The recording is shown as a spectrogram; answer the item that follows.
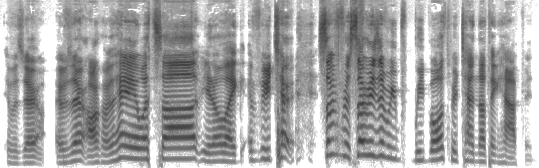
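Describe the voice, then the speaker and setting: A man's voice: high-pitched, lively intonation, quick pace, a bit bright, no echo. A man in his late twenties from Canada, a Cantonese speaker, telling rambling, profane, self-mocking stories in a casual chat. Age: 20s. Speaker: guest.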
